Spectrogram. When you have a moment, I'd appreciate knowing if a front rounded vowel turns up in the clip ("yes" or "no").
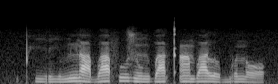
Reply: no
